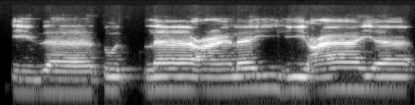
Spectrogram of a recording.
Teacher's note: Ini bukan ain, ini hamzah ya.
